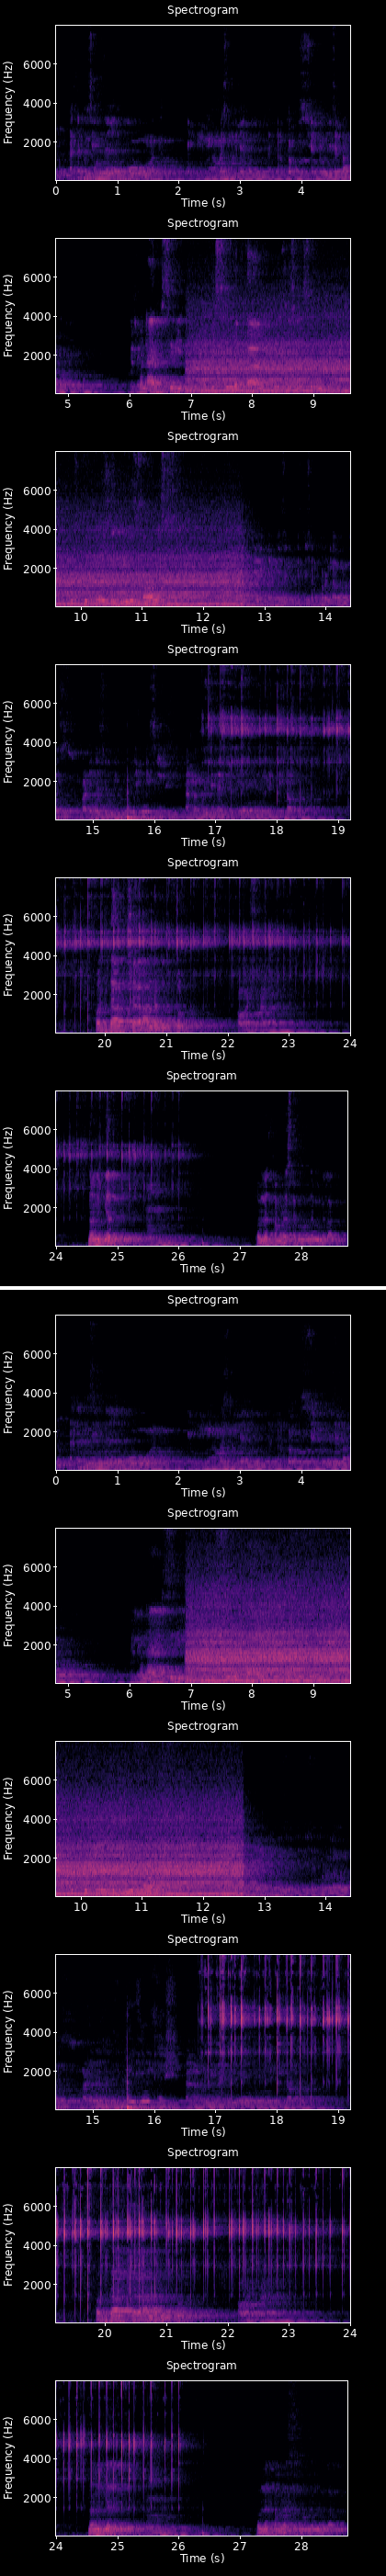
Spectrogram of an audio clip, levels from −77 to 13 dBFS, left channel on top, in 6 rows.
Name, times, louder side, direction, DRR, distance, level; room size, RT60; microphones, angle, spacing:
voice 1, 0.2-1.7 2.1-5.3 6.0-6.6 12.0-18.6 22.2-23.1 25.5-26.0, equal, 35° left, -3 dB, 6.7 m, -43 dB
voice 2, 6.1-9.2 9.8-11.6 19.8-21.3 24.5-25.0 27.3-28.6, left 2 dB, 80° left, 0 dB, 1.7 m, -36 dB
sound 1, 6.9-12.7, right 4 dB, 40° right, 1.1 m, -32 dB
sound 2, 15.0-16.3 16.8-26.0 26.4-26.5, right 11 dB, 80° right, 0.8 m, -33 dB
28.5 x 10.0 x 9.9 m, 2.9 s
head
